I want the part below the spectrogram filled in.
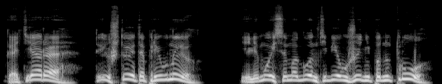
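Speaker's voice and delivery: grandiloquent booming; pompous. A narrator's reading. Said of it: "Напыщенно и велеречиво прогудел Мамай".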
